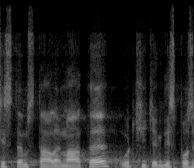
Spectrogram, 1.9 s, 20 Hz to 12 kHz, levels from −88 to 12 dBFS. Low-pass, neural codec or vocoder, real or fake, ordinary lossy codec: 9.9 kHz; none; real; Opus, 16 kbps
